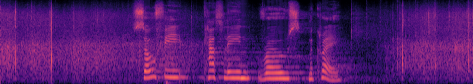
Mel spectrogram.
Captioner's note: applause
